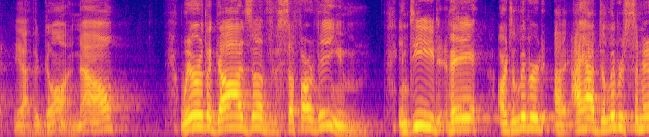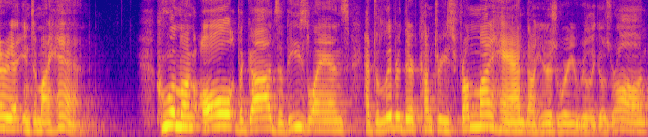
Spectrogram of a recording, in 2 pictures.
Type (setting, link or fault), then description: setting, large echoing room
